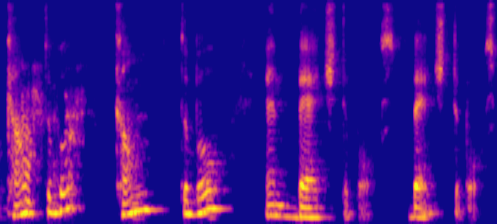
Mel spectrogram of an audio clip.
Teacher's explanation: in the two cases the vowels in the middle disappear but the stress is in the first part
